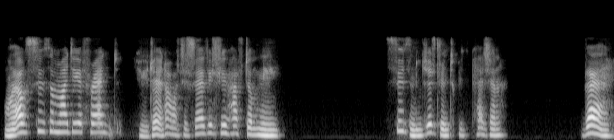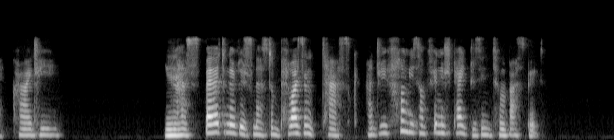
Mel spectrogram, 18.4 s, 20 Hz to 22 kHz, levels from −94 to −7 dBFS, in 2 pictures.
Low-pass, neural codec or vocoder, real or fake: 7.2 kHz; autoencoder, 22.05 kHz, a latent of 192 numbers a frame, VITS, trained on one speaker; fake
